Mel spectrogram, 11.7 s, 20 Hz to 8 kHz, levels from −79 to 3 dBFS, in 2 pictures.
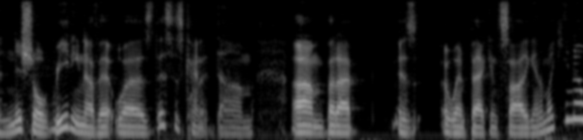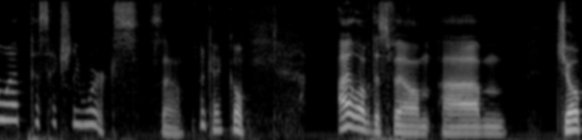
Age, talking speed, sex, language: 20-39, 195 wpm, male, English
